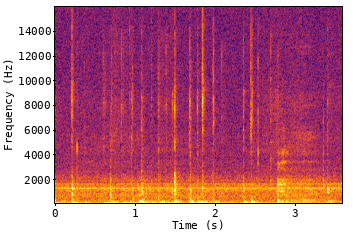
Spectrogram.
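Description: Rapid typing on a computer keyboard during AutoCAD drafting, a steady run of close, crisp key clicks with no voices.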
